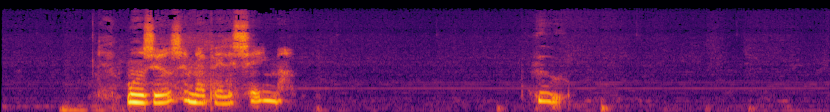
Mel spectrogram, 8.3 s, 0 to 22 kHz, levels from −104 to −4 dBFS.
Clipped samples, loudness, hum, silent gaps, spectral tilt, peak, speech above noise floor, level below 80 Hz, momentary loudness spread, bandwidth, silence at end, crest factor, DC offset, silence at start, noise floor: under 0.1%; -19 LUFS; none; none; -2.5 dB/octave; -2 dBFS; 42 dB; -56 dBFS; 24 LU; 16 kHz; 2.25 s; 22 dB; under 0.1%; 0.65 s; -61 dBFS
